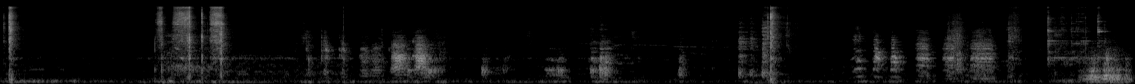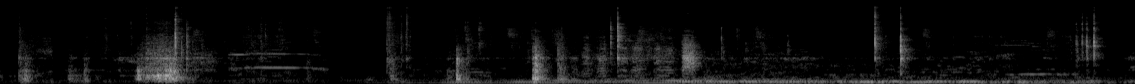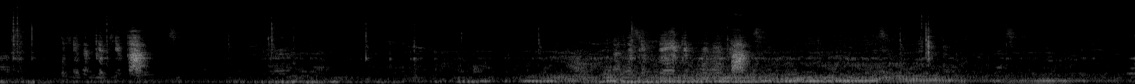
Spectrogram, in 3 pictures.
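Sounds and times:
chickens clucking: 0:02.5 - 0:07.0, 0:08.3 - 0:10.4, 0:15.8 - 0:22.0, 0:26.6 - 0:34.0.

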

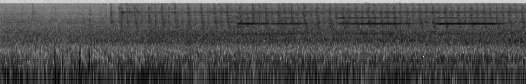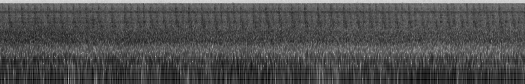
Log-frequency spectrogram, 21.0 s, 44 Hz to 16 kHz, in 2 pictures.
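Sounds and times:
electric train rumble: 0:00.0 - 0:21.0
high electronic beeps: 0:04.7 - 0:10.2.

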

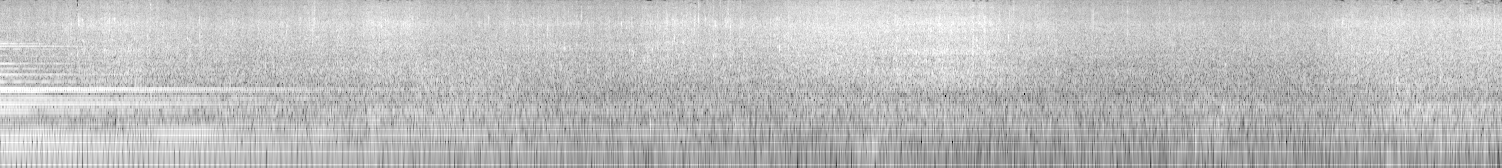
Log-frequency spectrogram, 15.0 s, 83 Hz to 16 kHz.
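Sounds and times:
background music chords: 0:00.0 - 0:08.6.

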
